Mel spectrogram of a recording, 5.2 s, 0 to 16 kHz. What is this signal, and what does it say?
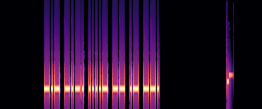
Morse code, heard as a keyed tone, about 34 wpm, 700 Hz. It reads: KC4MAG
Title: USA Call Signs Repeated 3x 35wpm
